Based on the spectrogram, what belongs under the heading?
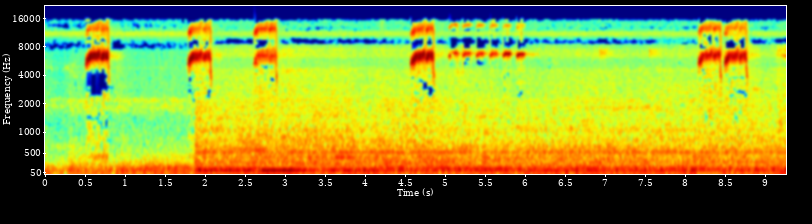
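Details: Female blue-crowned hanging parrot calling to lure red-necked males: brief, thin, very high chirps in scattered bursts, a quick run of ticking notes near the middle, over a low steady background hum.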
